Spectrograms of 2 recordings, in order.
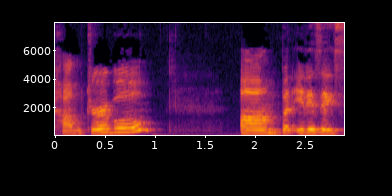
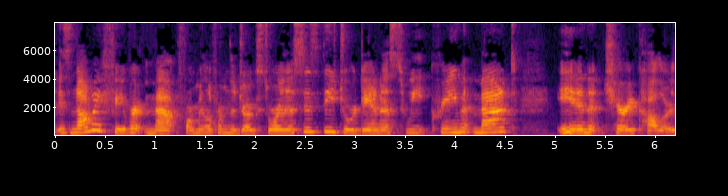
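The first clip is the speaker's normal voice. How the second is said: ordinary talk, nothing marked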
